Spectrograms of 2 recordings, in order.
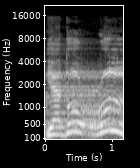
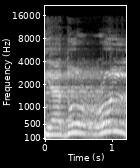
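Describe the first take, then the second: Both takes have the same delivery.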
